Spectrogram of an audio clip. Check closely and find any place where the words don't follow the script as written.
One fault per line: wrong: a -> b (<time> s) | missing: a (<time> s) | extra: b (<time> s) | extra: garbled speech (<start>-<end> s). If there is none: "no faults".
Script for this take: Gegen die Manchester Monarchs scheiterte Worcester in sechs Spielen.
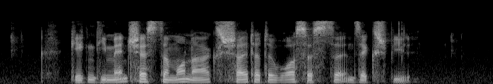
no faults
